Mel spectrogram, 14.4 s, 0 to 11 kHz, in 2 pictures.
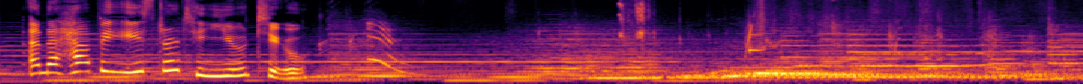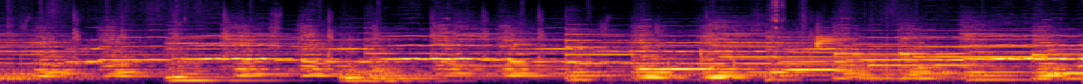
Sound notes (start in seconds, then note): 2.0 animal noises; 7.4 church bell ringing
